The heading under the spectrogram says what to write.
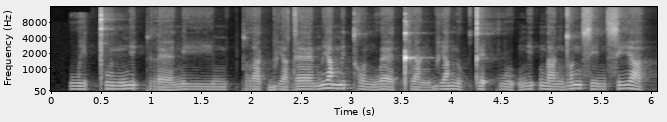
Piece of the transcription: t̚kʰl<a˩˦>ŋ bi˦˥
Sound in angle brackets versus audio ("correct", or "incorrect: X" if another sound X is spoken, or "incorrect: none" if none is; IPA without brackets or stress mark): correct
